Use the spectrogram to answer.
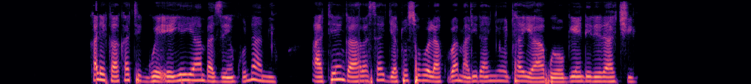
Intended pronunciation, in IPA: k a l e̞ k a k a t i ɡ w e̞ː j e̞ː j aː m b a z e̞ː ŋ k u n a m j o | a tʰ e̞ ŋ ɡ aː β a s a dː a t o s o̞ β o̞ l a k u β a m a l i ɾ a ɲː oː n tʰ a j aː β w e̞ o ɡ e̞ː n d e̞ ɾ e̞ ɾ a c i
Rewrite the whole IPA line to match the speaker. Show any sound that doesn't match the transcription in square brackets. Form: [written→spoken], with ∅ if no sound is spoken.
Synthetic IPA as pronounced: k a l e̞ k a k a t i ɡ w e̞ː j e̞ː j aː m b a z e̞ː ŋ k u n a m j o | a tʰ e̞ ŋ ɡ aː β a s a [dː→ɟː] a t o s o̞ β o̞ l a k u β a m a l i ɾ a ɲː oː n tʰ a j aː β w e̞ o ɡ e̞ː n d e̞ ɾ e̞ ɾ a c i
